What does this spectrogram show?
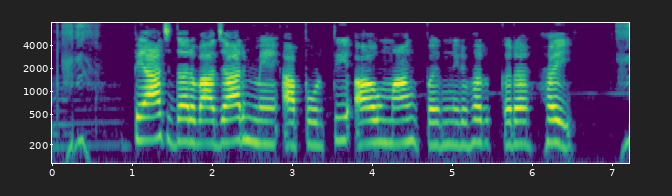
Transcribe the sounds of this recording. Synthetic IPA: pjad͡ʒd̪əɾbad͡ʒaɾmeapuɾt̪iʔaumaŋɡpəɾniɾbʱəɾkəɾəɦəj

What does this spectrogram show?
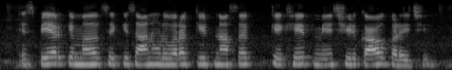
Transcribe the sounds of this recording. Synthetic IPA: espiəɾkeməd̪əd̪sekɪsanuɽʋəɾəkiʈnasəkːekʰet̪mẽt͡ʃʰiɽkaʋkəɽɛt͡ʃʰe

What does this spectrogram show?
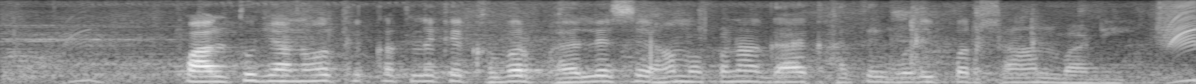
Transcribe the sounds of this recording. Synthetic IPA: paːlt̪ud͡ʒaːnʋəɾkekɐt̪lekekʰɐbəɾpʰɛɦleseɦɐmɐpnaɡaːjkʰaːt̪ɪɾbɐɽipəɾeʃaːnbaːɽĩː

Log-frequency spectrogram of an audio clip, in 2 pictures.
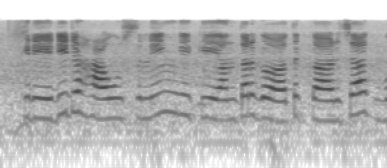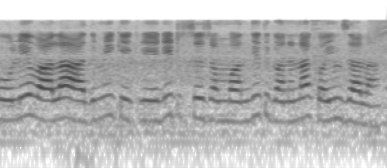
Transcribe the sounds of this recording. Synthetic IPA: kɾeːɖiʈɦaʊslɪ̃ŋɡkeə̃nt̪əɾɡət̪kəɾd͡ʒakboːleʋaːlaːd̪mikekɾeːɖiʈsesə̃mbə̃nd̪ʱit̪ɡənnakəild͡ʒaːla

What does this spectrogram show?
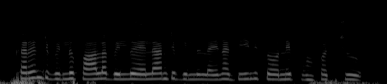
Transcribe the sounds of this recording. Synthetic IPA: kɐɾeɳʈibilːupaːlɐbilːuɛlaːɳʈibilːulɐjnɐd̪iːnit̪o̞ːneːpumpɐt͡ʃːu

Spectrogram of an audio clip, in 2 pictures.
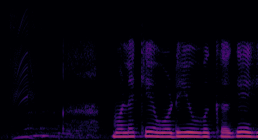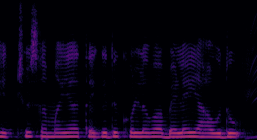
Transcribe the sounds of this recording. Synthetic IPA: mɔɭɐke̞oɽɛjuʋɐkɐɡe̞ɦet͡ʃːusɐmɐjɐt̪eɡed̪ukɔɭːuʋɐbɛɭejaːʋud̪u

